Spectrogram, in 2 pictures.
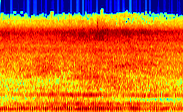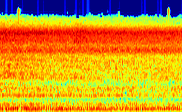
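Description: A motor engine running steadily: a low drone that eases off somewhat after about three seconds.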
